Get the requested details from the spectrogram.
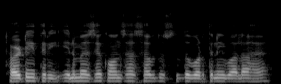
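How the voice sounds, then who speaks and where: Guy teaching spelling for an exam, flat monotone, warm dark voice, keeps repeating each word. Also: fairly high pitch, a little fast. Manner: mixes English numbers and terms into Hindi. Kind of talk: exam test-series answer walkthrough.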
